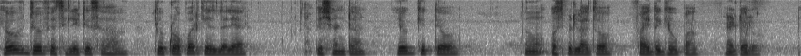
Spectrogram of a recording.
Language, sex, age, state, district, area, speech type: Goan Konkani, male, 18-30, Goa, Canacona, rural, spontaneous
